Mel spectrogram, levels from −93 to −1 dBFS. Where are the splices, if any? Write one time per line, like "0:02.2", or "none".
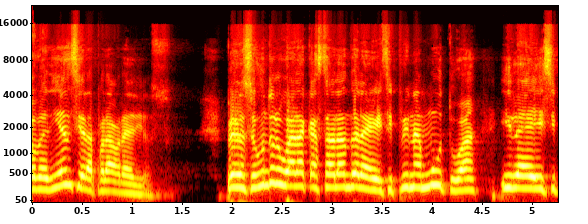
none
